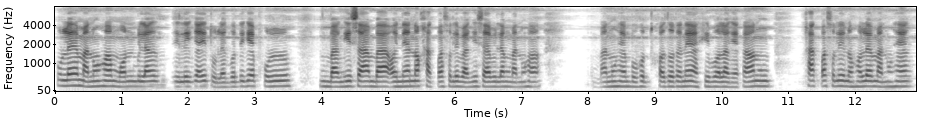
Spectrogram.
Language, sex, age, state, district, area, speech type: Assamese, female, 60+, Assam, Morigaon, rural, spontaneous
